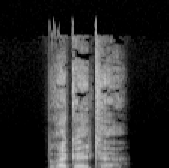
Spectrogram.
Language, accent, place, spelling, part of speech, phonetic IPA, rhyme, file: German, Germany, Berlin, bröckelte, verb, [ˈbʁœkl̩tə], -œkl̩tə, De-bröckelte.ogg
- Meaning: inflection of bröckeln: 1. first/third-person singular preterite 2. first/third-person singular subjunctive II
